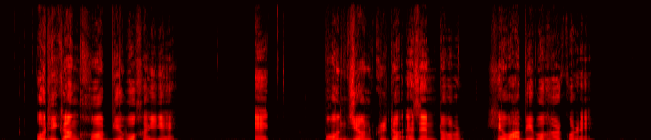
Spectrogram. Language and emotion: Assamese, neutral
